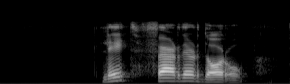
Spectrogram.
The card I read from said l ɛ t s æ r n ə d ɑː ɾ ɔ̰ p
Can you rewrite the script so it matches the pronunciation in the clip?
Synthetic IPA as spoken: l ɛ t f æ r d ə d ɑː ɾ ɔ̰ p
